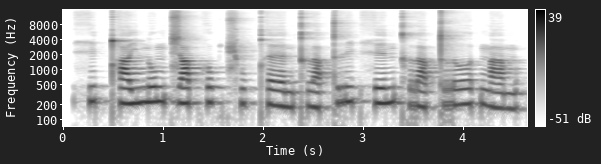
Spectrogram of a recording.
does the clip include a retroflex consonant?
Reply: no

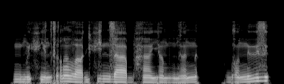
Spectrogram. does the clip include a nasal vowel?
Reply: yes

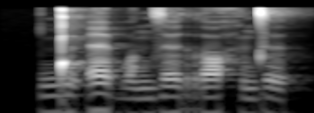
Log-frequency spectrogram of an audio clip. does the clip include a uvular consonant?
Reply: no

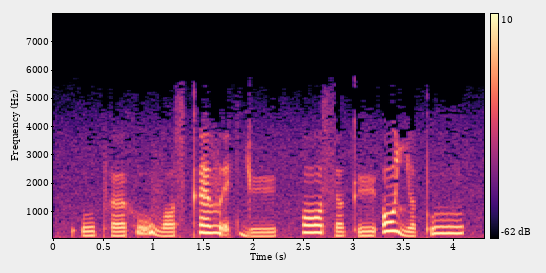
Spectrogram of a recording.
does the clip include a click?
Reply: no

